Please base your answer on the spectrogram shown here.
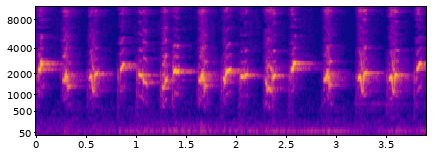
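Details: Yellow-vented bulbul, locally trucukan, delivering energetic 'ropel panjang' song for training reluctant birds: a rapid stream of bubbly, warbled whistles, several per second, with little pause and faint low hum.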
